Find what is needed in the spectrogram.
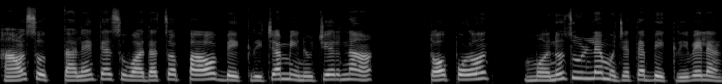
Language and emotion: Goan Konkani, sad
